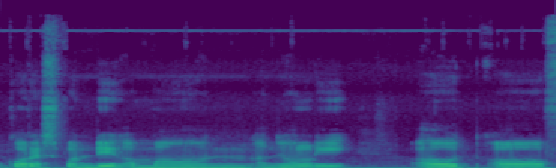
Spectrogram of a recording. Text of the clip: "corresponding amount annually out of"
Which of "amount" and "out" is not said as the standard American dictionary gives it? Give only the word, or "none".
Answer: amount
